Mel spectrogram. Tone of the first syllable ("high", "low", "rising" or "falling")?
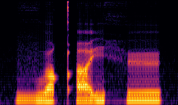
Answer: low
